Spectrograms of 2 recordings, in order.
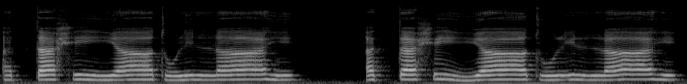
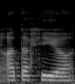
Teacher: आपने हमज़ा को पहले ता से कनेक्ट करना है, ठीक है। और यहाँ पे ता पे तशदीद है, थोड़ा टाइम देंगे, और या पे भी तशदीद है तो इसको मिस नहीं करना · ऐसे नहीं पढ़ना कि जो तशदीद है उनको आप ड्रॉप कर दें, अतहिया नहीं।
